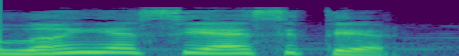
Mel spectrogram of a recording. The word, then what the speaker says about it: Lannister: De acordo com o guia de pronúncia oficial da série de TV desenvolvido para o elenco e a equipe, Lannister é pronunciado Lannister, rima com Lancaster.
